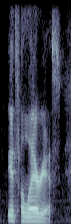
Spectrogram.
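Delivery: ordinary delivery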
